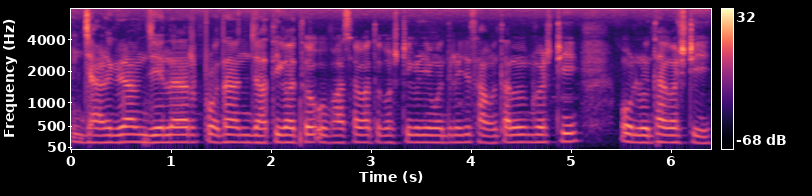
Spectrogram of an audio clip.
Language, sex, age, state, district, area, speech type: Bengali, male, 60+, West Bengal, Jhargram, rural, spontaneous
